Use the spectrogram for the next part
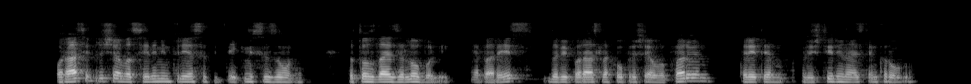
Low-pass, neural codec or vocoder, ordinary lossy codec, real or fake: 7.2 kHz; none; AAC, 32 kbps; real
